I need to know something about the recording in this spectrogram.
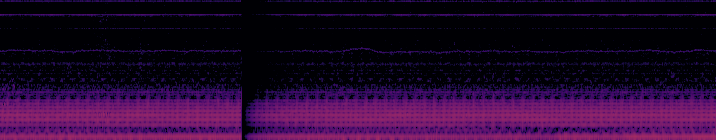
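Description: Steady electrical mains hum with a buzz of many overtones in the recording's audio feed. It cuts out suddenly about three and a half seconds in and swells back within about half a second.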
